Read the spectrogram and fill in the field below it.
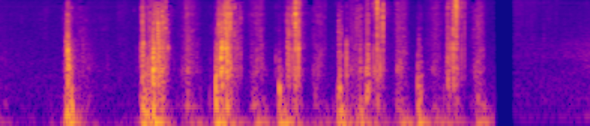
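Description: Hands squish and stretch thick slime with wet crackling pops.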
